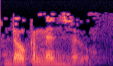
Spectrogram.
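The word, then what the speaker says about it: dokimazo: It's D-O-K-I-M-A-Z-O. And it's pronounced dokimizo.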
